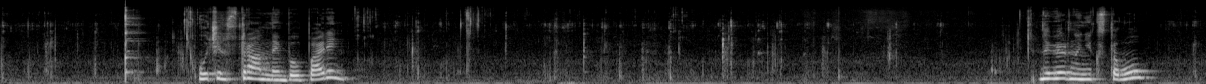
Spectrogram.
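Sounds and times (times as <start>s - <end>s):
chewing food: 0.0s - 2.2s, 3.5s - 10.5s, 11.6s - 12.0s.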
